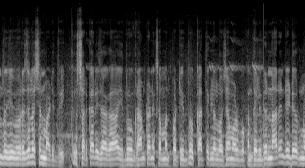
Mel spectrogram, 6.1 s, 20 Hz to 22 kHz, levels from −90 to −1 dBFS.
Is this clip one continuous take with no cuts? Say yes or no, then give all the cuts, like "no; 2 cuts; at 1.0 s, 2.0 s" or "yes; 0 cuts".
no; 2 cuts; at 1.4 s, 5.3 s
